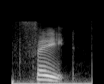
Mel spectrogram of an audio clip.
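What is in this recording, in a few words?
"fate", American English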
